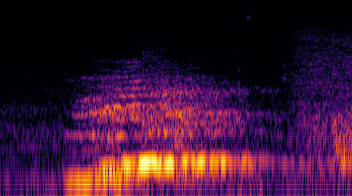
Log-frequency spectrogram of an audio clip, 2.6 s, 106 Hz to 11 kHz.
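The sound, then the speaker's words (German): A slightly restless cow, being measured for height at the sacrum (1.52 metres), lets out a single long, low moo lasting about two seconds, starting with a rising pitch and holding steady before trailing off, with no talking over it. “Die Kuh ist ein kleines bisschen unruhig.”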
